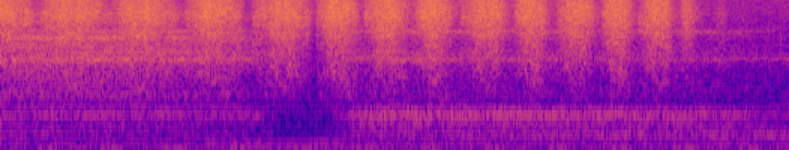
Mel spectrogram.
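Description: Palms rubbing together during a quiet yoga cool-down, a soft steady swishing friction that runs for several seconds, close and gentle, with no talking.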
